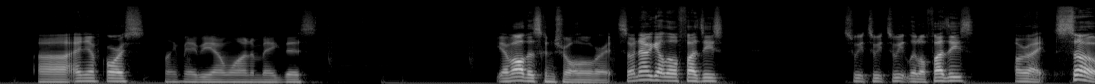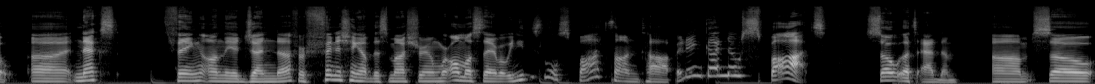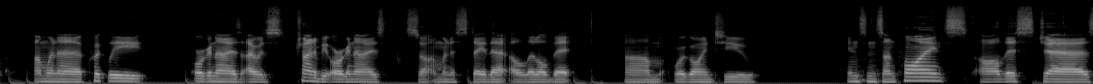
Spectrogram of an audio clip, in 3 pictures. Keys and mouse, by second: 3.1-7.1 drag, 3.1-7.1 right drag, 15.8-21.0 middle drag, 21.0 right click, 21.7-23.0 right drag, 23.0-27.4 drag, 30.1 click, 31.1 click, 32.0 click.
